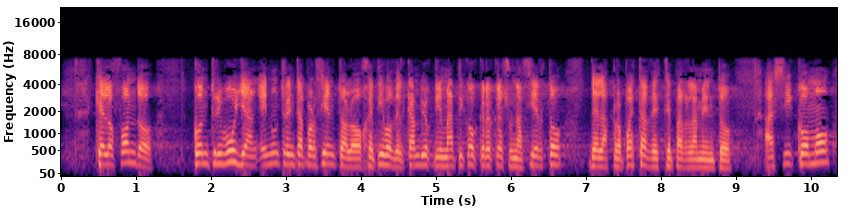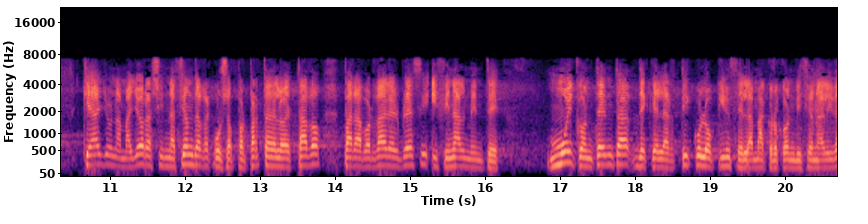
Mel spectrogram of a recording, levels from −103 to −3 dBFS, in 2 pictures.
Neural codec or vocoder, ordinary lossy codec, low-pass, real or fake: none; none; 7.2 kHz; real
